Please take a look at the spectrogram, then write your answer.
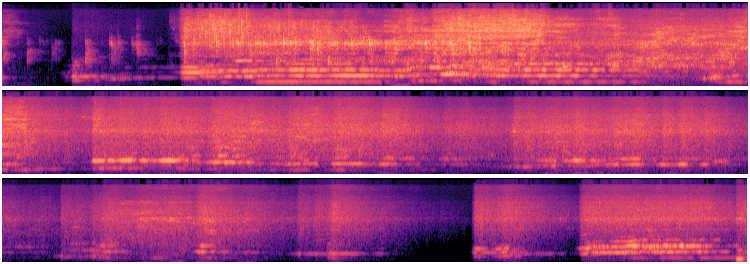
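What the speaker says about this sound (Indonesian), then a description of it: "Kita goreng tempenya dulu." Tempe frying in hot oil gives a loud, steady sizzling hiss that swells and bubbles, then breaks into shorter, quieter bursts with brief gaps.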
